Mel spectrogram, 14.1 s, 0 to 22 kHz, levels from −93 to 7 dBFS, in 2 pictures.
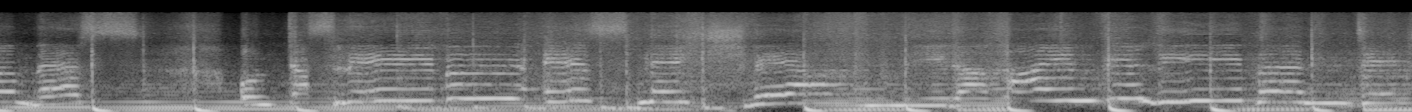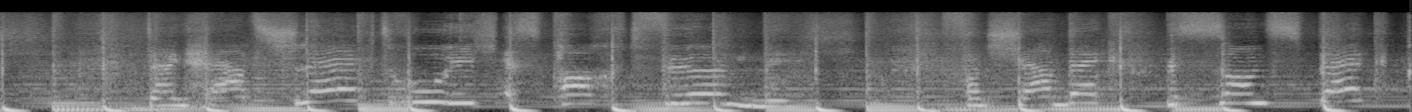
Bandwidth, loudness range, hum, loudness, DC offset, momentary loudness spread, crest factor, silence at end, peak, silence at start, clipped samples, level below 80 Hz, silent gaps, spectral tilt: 14 kHz; 1 LU; none; -19 LUFS; under 0.1%; 3 LU; 12 dB; 0 s; -6 dBFS; 0 s; under 0.1%; -24 dBFS; none; -5 dB/octave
